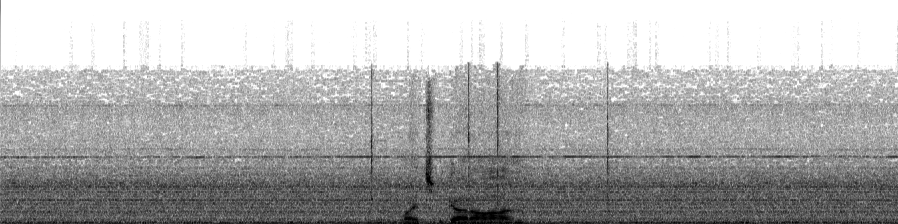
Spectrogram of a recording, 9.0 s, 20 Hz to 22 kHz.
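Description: A Cessna Caravan 208B turboprop idles before takeoff with a steady low hum and constant whine, briefly swelling near the middle; a voice speaks over it in the cockpit.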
